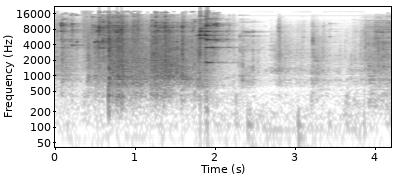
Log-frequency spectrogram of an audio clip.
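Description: Brittle glass shards scrape and clink against a hard floor as a piece is picked up. The bright tinkling is busiest in the first two seconds, then fades into a few quieter clicks.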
